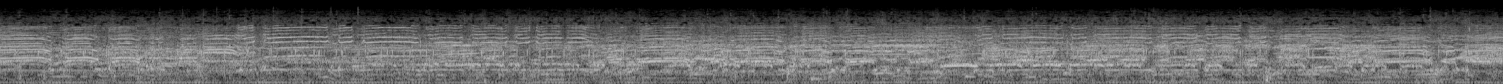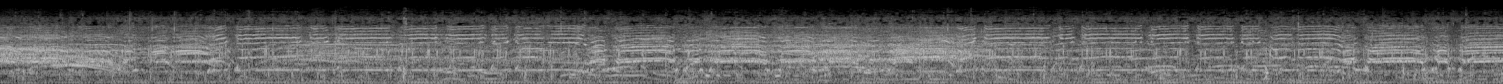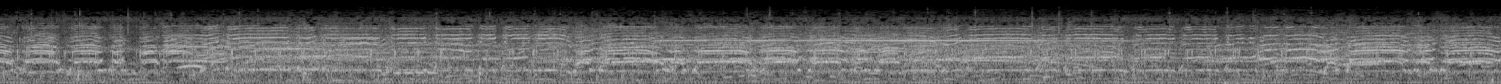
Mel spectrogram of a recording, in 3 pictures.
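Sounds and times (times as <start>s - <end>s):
crowd of high-pitched voices shouting: 0.0s - 45.0s.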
